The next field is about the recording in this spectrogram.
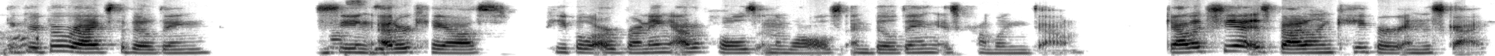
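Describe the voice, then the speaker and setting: A woman's voice: fairly high pitch, steady tone, moderate pace, dark tone. A woman reading scene headings and stage directions as narrator of a table read, on a dull lo-fi recording.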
